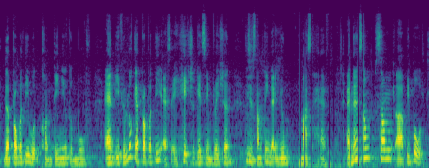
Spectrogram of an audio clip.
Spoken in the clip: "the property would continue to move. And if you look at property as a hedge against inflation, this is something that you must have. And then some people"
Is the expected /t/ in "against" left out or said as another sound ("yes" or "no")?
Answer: yes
